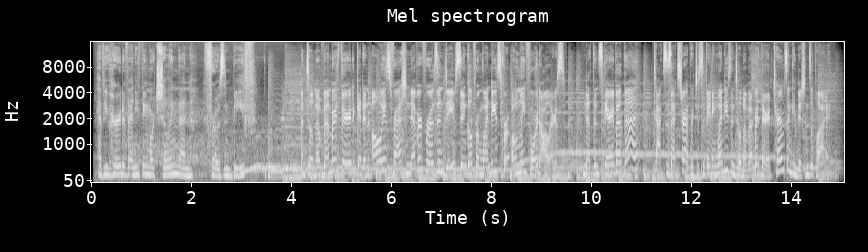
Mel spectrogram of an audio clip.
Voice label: Radio Mix, Radio Commercials, female voice; 15 Sec; Wendy's; Nothing Spookier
